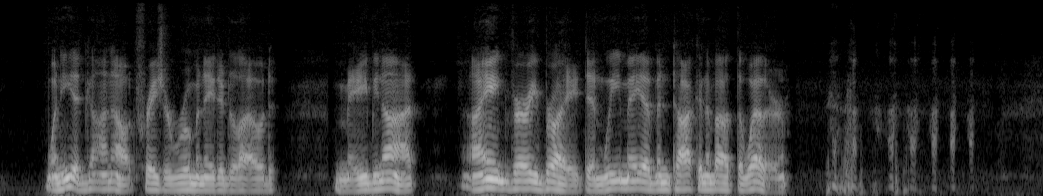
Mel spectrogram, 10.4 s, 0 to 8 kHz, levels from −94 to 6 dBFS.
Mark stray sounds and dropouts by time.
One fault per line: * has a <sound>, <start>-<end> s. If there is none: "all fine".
* has a laugh, 8.3-9.8 s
